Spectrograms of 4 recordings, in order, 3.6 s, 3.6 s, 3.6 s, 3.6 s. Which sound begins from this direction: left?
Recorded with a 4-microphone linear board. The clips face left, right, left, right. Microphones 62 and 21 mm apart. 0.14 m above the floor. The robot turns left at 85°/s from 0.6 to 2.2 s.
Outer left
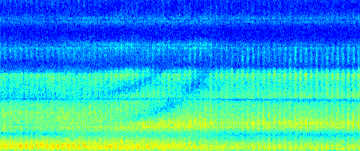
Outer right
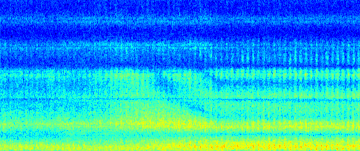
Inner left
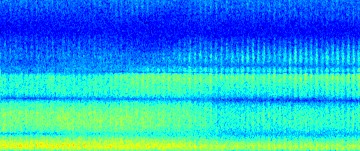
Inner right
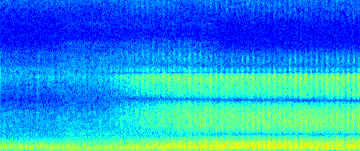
A helicopter, at 0.0 s.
